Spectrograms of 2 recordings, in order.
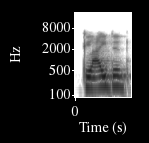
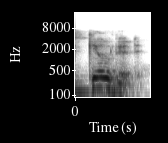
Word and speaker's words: gilded: So we have two mistakes in pronunciation. The first one is blithe, Blithe, blithe. Blithe. Okay. Blithe is joyous or merry. Okay. And the second word is gilded.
